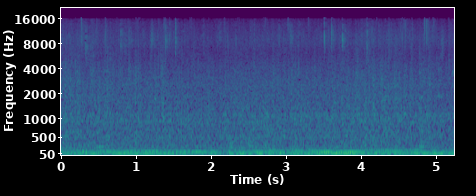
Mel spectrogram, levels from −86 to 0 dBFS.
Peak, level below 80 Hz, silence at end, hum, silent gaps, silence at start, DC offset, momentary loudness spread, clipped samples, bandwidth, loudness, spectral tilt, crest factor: -16 dBFS; -40 dBFS; 0 s; none; none; 0 s; under 0.1%; 4 LU; under 0.1%; 17 kHz; -37 LUFS; -4 dB/octave; 20 dB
